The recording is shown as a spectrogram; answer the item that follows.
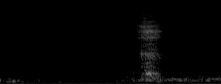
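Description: Near silence on a video call, broken about one and a half seconds in by one short, breathy burst of noise from a person into a microphone.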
